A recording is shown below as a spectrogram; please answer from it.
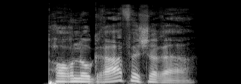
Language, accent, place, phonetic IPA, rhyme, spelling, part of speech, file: German, Germany, Berlin, [ˌpɔʁnoˈɡʁaːfɪʃəʁɐ], -aːfɪʃəʁɐ, pornographischerer, adjective, De-pornographischerer.ogg
- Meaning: inflection of pornographisch: 1. strong/mixed nominative masculine singular comparative degree 2. strong genitive/dative feminine singular comparative degree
